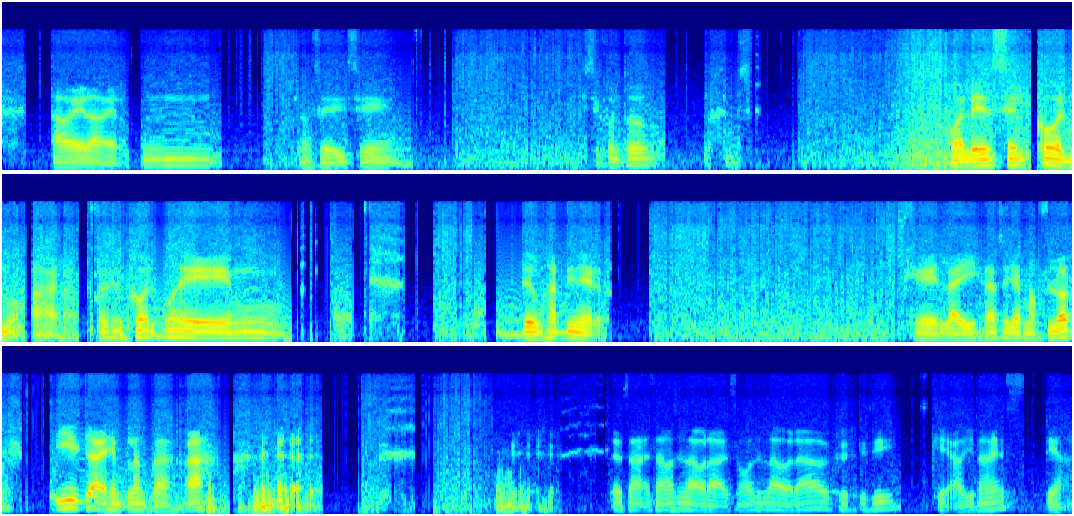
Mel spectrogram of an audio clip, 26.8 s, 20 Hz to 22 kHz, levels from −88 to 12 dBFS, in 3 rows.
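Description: Low bit depth without dither runs from start to finish. The speech carries a coarse, grainy distortion that tracks the voice, roughly 15 dB below it. Quiet syllables and decays turn gritty or sputter. This is likely truncation to very few steps, which fits about 6 bits.

Automatic gain falling occurs from 7.78 to 11.28 s, just after the talker shifts position near 7.5 s. The gain control eases its level down by 6 dB, so the voice and the room noise behind it sink together.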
